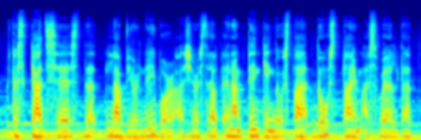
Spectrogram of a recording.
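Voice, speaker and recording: Woman telling her story slowly, lowish voice, music playing under her. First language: Tagalog. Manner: halting, soft-spoken, earnest. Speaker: care worker sharing a testimony. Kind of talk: recorded personal testimony. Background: soft music.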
